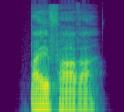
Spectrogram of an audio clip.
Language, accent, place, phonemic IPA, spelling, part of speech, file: German, Germany, Berlin, /ˈbaɪ̯ˌfaːʁɐ/, Beifahrer, noun, De-Beifahrer.ogg
- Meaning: 1. front passenger 2. driver's mate 3. codriver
